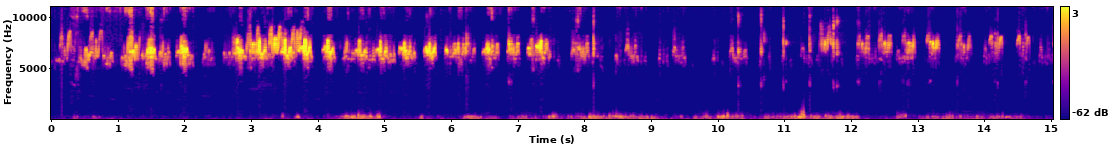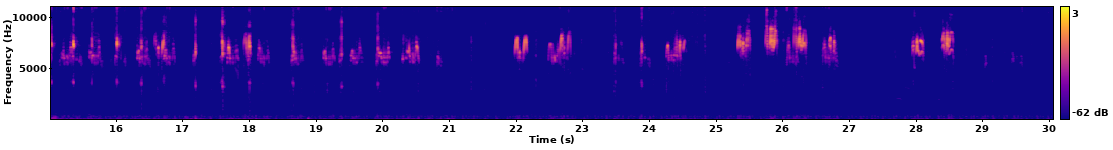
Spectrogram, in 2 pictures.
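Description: Songbird nestlings in a grass ground nest giving thin, very high begging peeps in a fast, dense run, thinning after about eight seconds into scattered short bursts that die away near the end. Soft rustles and thumps in the grass from about four to fifteen seconds in.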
